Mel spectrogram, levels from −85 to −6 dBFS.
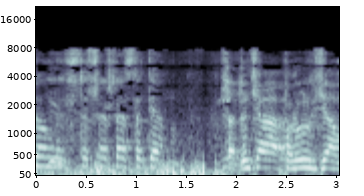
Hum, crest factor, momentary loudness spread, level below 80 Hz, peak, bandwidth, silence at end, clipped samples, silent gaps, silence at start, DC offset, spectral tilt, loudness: none; 14 dB; 5 LU; -26 dBFS; -2 dBFS; 8 kHz; 0 s; under 0.1%; none; 0 s; under 0.1%; -4.5 dB/octave; -16 LUFS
